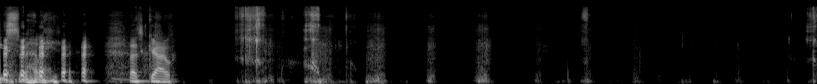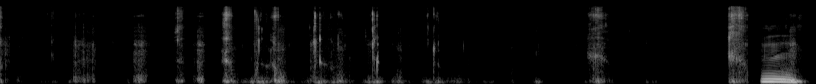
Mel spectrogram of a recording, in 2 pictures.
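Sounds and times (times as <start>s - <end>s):
laughter: 0.0s - 1.7s
speech: 0.0s - 1.8s, 15.8s - 16.2s
crunching Buffalo spicy chicken snacks: 2.4s - 14.8s, 15.4s - 15.8s.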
